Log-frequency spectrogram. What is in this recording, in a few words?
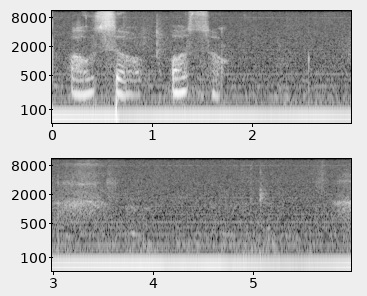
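"also", spoken word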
